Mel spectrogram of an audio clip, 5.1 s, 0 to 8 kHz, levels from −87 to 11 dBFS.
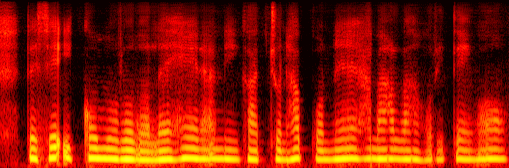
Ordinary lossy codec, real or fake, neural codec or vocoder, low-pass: none; fake; codec, 16 kHz, about 1 kbps, DyCAST, with the encoder's durations; none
